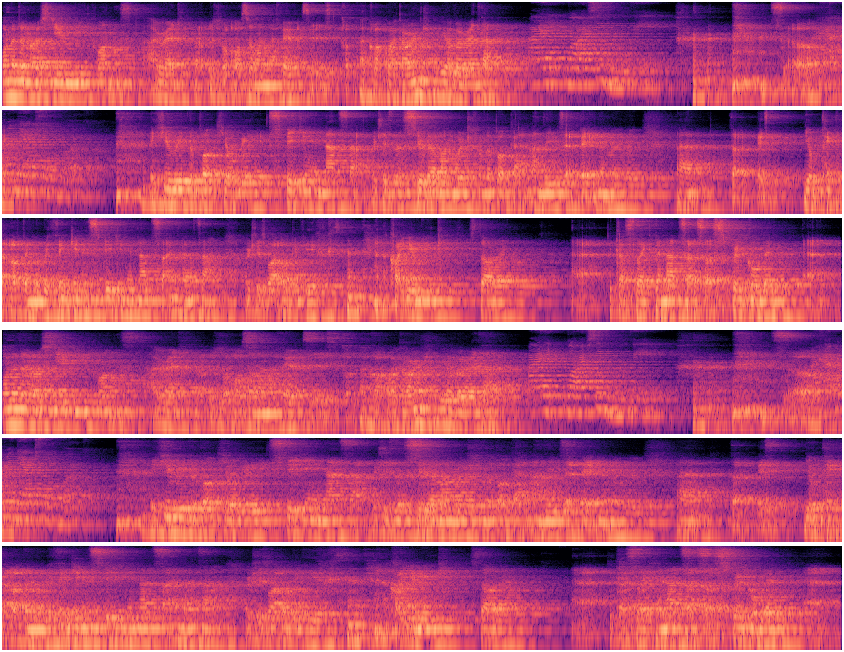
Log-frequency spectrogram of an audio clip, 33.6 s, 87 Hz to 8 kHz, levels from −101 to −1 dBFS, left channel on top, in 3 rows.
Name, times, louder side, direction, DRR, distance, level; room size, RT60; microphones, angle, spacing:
voice 1, 0.0-6.5 9.0-10.8 11.2-11.3 12.7-20.5 20.9-21.5 21.9-28.2 28.4-29.1 30.0-32.8 33.1-33.4, left 1 dB, 60° left, -1 dB, 0.5 m, -23 dB
voice 2, 7.0-8.7 10.8-12.2, right 1 dB, 75° right, -5 dB, 0.9 m, -29 dB
3.9 x 3.7 x 3.4 m, 2.5 s
head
